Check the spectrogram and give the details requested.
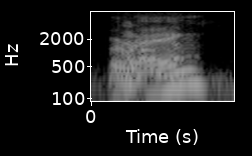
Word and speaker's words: meringue: Marin new Maron goo how do you say that ma RI ng you e meringue oh ma please cut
